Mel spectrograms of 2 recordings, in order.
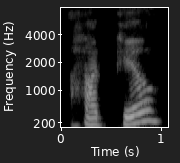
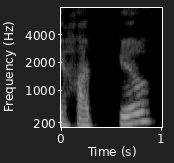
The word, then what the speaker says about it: Xaad Kil: hard D, and it's pronounced between a D and a T.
